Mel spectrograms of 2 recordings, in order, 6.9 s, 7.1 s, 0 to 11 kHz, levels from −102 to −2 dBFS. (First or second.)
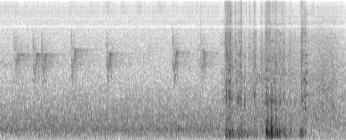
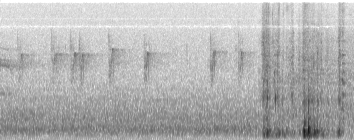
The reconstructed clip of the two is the first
